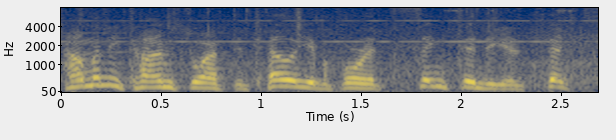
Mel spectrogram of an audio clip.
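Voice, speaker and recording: An actor playing a bossy, hot-tempered bandit leader in a video game, barking threats in a gravelly voice. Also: male voice, expressive, rapid-fire, darkish tone, faint music behind. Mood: angry, threatening. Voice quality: gravelly, high-pitched. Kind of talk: scripted video game voice acting.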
